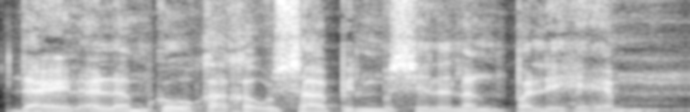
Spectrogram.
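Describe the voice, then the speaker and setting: An actor playing an ageing, apologetic Filipino father in a radio drama, gravelly and husky, earnest and pleading. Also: on the low side, moderate pace, fairly bright tone.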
